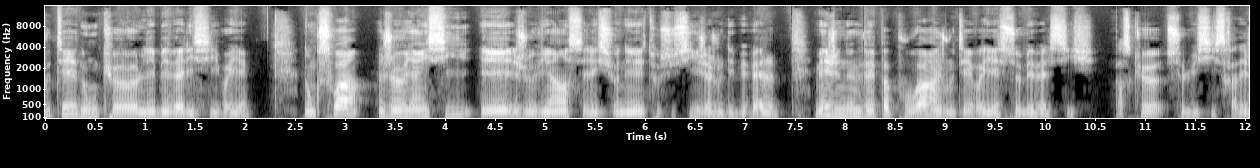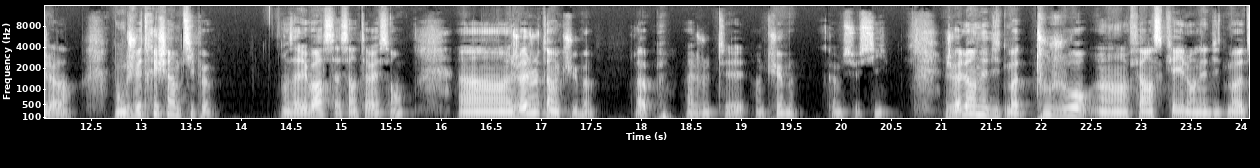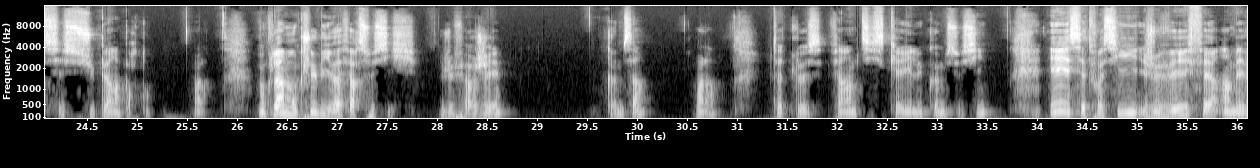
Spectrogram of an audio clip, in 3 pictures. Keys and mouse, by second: 3.2 click, 3.6 shift+middle click, 4.3 Tab, 4.7 click, 12.9 Tab, 13.6-19.2 ctrl+middle drag, 19.2 shift+a, 19.9-20.7 middle drag, 20.7 Tab, 21.1-22.5 middle drag, 22.5 s, 23.7 middle click, 24.2 s, 25.3-27.2 middle drag, 27.2 Tab, 28.0 g, 29.7-30.7 middle drag, 30.7 Tab, 31.1 s, 33.4-34.6 middle drag, 34.6 Tab, 35.2 ctrl+alt+click.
